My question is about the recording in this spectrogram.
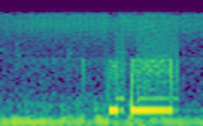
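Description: Telephone ringing tone on a call: a steady mid-pitched electronic tone in a few short bursts over a constant low hum, with faint clicks between them.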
